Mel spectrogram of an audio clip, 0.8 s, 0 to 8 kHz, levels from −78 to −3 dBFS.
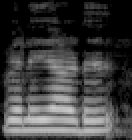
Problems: background conversations at intervals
